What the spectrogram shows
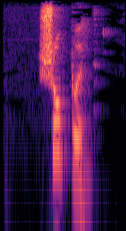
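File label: "шупыд", Komi, female; kpv audio dict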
